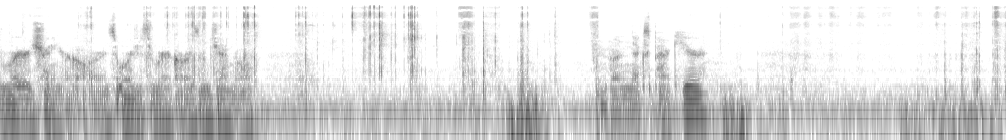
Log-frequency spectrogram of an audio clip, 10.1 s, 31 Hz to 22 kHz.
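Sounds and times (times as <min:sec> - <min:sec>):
foil wrapper crinkling: 0:01.6 - 0:05.6.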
